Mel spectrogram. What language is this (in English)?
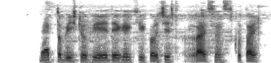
Bangla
